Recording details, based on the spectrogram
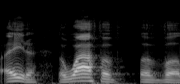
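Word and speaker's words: Adah: the memory of ada how you need to pronounce how i need to pronounce that now aydah the wife of of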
